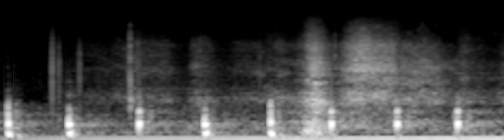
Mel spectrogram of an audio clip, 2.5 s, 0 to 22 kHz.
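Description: Running footsteps on stone heard on disc 11: eight sharp, hard footfalls in a quick, steady rhythm, each a crisp slap over a faint background hiss, with no voices.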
